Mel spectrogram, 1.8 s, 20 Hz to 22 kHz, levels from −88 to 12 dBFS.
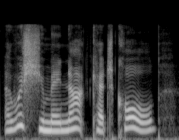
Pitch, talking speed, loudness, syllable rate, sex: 240 Hz, 235 wpm, -16 LUFS, 4.6 syllables/s, female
